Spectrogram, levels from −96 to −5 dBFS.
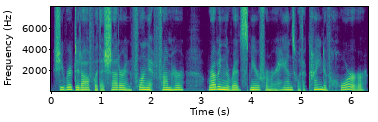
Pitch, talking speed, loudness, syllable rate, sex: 190 Hz, 225 wpm, -17 LUFS, 4.8 syllables/s, female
